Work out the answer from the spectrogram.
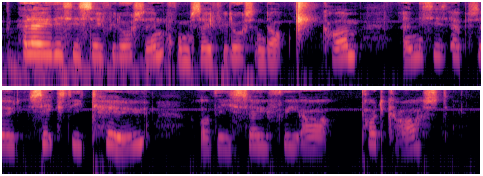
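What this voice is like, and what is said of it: Rough, congested voice. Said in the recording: “my voice is a bit more rough than normal. It's because I've got a real, like, bunged up nose”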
